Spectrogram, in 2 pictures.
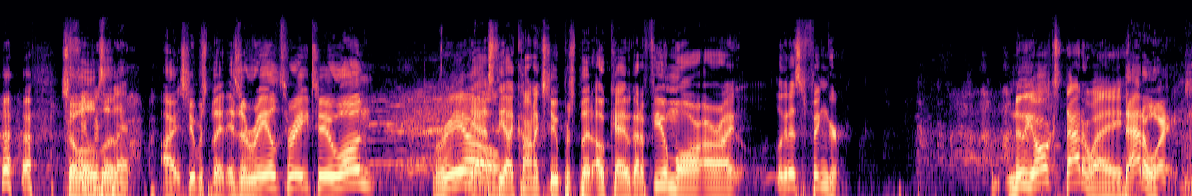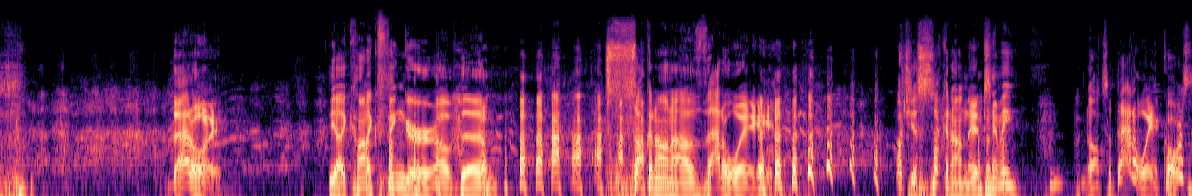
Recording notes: Huge thanks to the Workmans for having us again.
